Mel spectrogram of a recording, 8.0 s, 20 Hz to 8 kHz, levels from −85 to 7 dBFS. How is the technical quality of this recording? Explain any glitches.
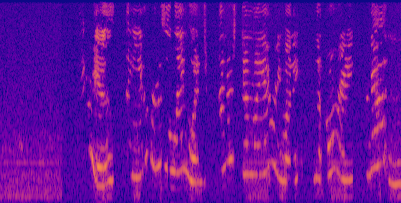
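The recording has one recurring fault: the speech repeatedly drops in level, most likely speech suppressed in double talk. Both sides of the call seem to talk at once, and an echo canceller that cannot tell the near talker from loudspeaker echo turns everything down. The dips run from 1.23 to 1.92 s (the deepest, about 25 dB), 2.15 to 3.81 s, 3.98 to 4.9 s, 5.39 to 5.57 s (slight, about 5 dB), 5.76 to 6.59 s and 6.97 to 7.77 s (about 15 dB each). During each one the voice sinks.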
